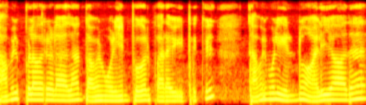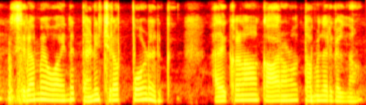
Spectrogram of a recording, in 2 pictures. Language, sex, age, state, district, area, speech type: Tamil, male, 18-30, Tamil Nadu, Thanjavur, rural, spontaneous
